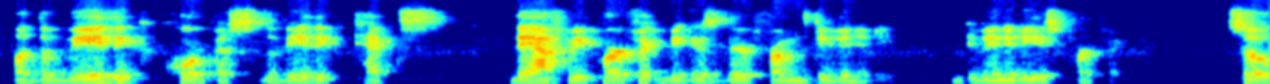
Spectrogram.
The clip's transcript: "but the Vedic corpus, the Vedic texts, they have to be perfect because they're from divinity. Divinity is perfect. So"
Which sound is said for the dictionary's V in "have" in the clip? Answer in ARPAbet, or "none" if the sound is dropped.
F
